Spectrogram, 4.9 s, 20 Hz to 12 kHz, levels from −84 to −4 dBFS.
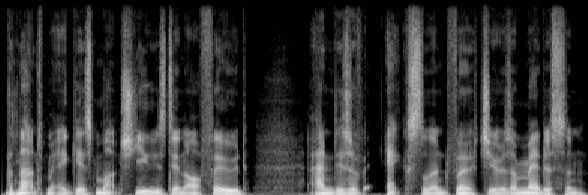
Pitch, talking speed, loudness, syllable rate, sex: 95 Hz, 195 wpm, -20 LUFS, 5.6 syllables/s, male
